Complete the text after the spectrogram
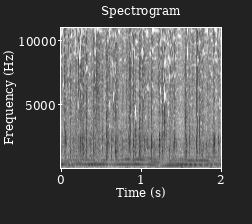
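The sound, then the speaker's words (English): An audience claps at a church baptism service, with a quick, dense run of hand claps over a sustained held tone that continues throughout. “Let us clap unto the Lord.”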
